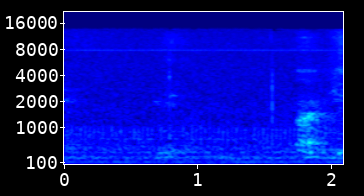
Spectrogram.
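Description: A house cat purring steadily and low while being stroked, with a short voice-like sound near the end.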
